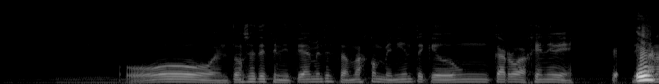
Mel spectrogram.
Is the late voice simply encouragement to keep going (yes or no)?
no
